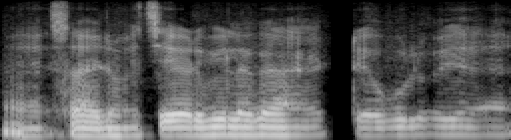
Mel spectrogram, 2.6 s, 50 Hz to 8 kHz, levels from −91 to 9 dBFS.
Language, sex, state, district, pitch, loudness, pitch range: Hindi, male, Bihar, Araria, 120 Hz, -15 LUFS, 115-125 Hz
